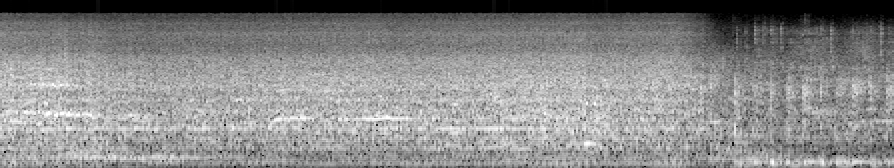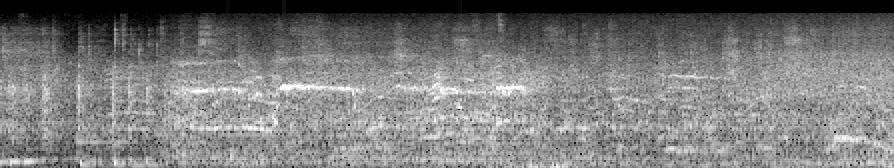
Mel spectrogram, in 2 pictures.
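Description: Riders scream on a roller coaster.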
